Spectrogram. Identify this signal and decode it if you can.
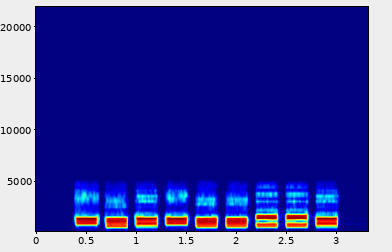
DTMF, heard as telephone touch tones, tones of about 220 ms. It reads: 018044668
